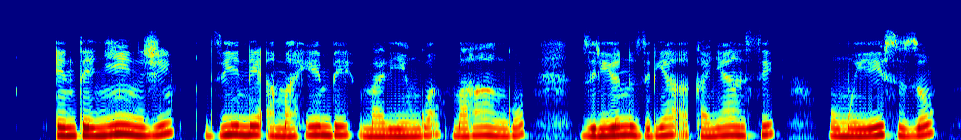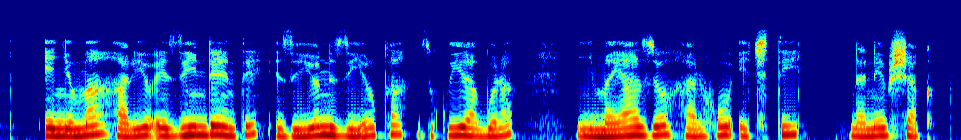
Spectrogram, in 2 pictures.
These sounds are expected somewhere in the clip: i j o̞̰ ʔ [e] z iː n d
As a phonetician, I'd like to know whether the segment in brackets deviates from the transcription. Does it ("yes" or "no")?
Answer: no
